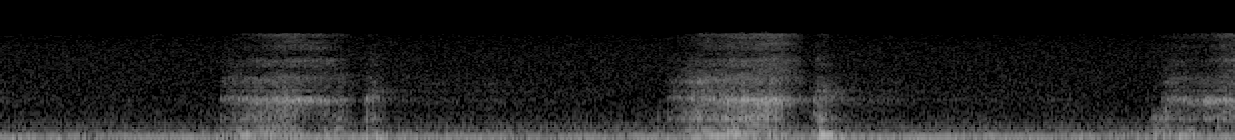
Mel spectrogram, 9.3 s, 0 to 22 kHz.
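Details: Snoring in sleep, recorded with the SnoreLab app: low, rumbling snores on each breath in, about 18 breaths a minute, steady room hum; ordinary sleep snoring.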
